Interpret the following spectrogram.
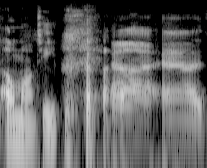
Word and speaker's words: El Monte: Let me say it correctly, El Monte.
